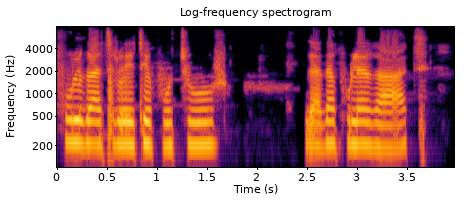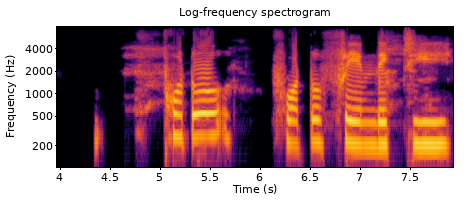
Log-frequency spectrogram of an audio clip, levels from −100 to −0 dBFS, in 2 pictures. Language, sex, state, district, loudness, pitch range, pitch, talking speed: Bengali, female, West Bengal, North 24 Parganas, -16 LUFS, 210-265 Hz, 215 Hz, 85 wpm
